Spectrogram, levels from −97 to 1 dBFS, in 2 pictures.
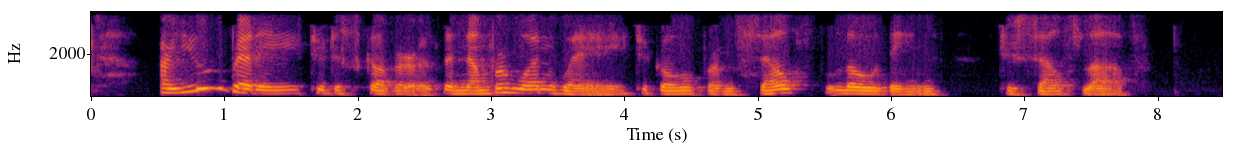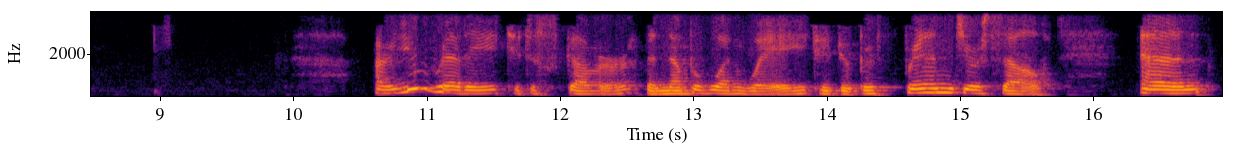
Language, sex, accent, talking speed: English, female, American, 100 wpm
